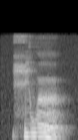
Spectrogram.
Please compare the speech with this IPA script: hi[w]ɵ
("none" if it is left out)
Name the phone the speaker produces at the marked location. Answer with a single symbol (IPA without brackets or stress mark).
w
